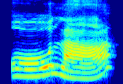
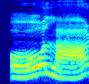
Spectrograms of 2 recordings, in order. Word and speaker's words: hola: we have an example hola hola remember the H is silent Spanish e bien benidos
